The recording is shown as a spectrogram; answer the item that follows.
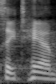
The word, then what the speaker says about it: Saitan: little devil and then saitan is pronounced say tan but satan of course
